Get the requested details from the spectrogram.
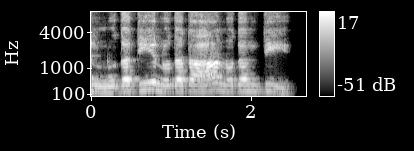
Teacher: ప్రయోగంలో అణ ఉండదు, నకారం, మామూలు నకారమే, అంటే దంత్యం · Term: దంత్యనకారమే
